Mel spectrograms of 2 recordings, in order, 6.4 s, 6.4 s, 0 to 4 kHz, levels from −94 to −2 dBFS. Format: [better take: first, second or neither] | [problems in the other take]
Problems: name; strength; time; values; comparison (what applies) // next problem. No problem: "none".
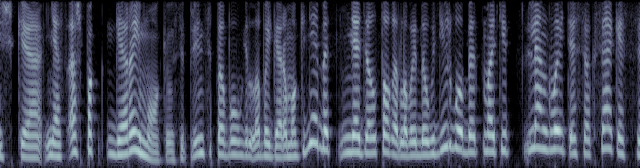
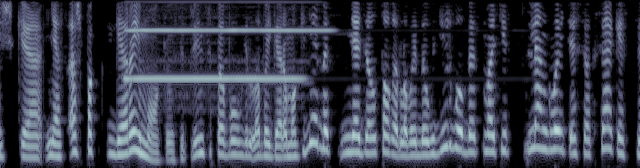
first | noise reduction (classical method Wiener filter)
